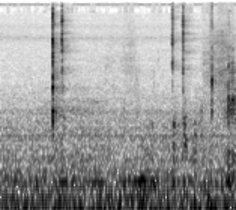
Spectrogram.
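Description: A computer mouse clicks on an OK button, several short crisp clicks close to the microphone over quiet room tone.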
